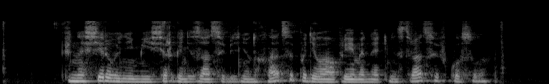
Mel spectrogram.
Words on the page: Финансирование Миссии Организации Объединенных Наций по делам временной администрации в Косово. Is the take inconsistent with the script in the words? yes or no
no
